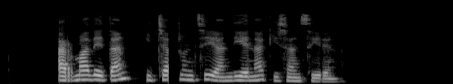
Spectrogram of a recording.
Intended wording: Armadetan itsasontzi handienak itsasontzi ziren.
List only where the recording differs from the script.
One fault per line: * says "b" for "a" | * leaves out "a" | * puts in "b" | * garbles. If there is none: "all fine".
* says "izan" for "itsasontzi"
